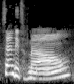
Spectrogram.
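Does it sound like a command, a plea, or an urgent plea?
plea. It sounds like a pleading request.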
